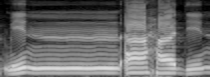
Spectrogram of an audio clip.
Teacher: kedua-dua bacaan ini harus dijelaskan antara nunnya dan tanwinnya, dan kita hukumi dengan bacaan izhar yang artinya jelas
